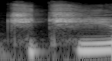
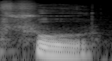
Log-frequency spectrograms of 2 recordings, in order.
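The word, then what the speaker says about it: 父: Here we have the character for father with the pronunciation chichi or fu.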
